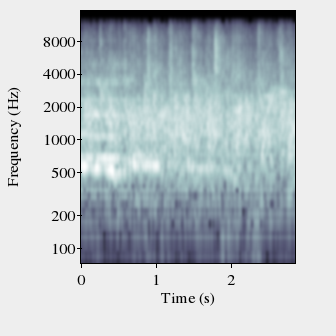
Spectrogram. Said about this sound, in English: Ladies and gentlemen, a big round of applause for Jeff Vibbert. Jeffrey!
